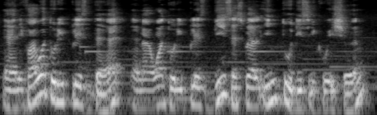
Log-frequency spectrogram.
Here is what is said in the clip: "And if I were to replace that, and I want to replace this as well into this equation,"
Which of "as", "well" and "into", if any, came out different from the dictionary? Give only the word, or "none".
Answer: as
